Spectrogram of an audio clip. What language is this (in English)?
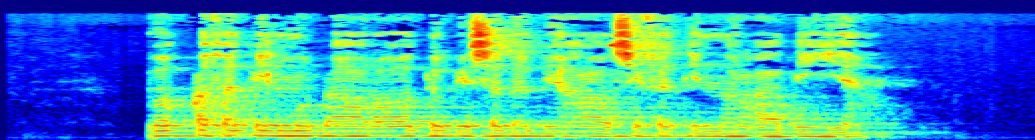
Arabic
